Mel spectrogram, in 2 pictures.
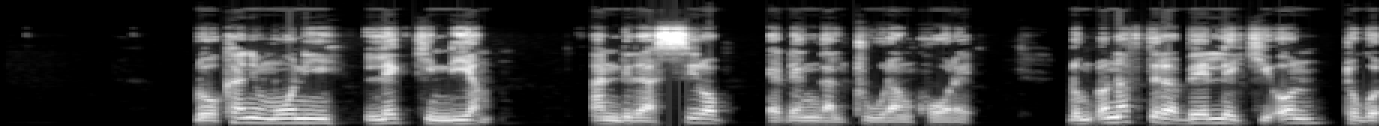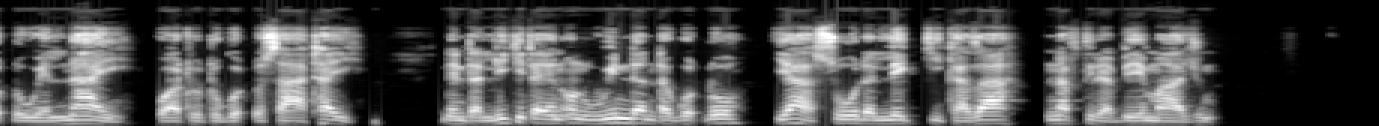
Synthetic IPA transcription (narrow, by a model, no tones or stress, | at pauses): ɗɔkaɲumwoni | lekʰːindijam | ʔanːdiɾasiɾɔp̚ | ɛɗɛŋɡaltʰuːɾankʰɔːɾɛ̰ | ɗumɗɔnaftiɾabɛlekʰːiʔɔntɔɡɔɗːɔwɛlnaːji | waːtɔtɔɡɔɗːɔsaːtʰaj | ndɛntalikitaɛnɔnwindantaɡɔɗːɔ | jahasɔdalekːikaza | naftiɾabɛmaːd͡ʒum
